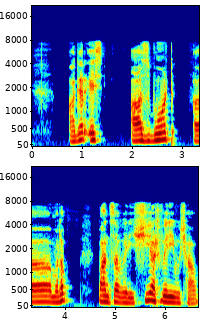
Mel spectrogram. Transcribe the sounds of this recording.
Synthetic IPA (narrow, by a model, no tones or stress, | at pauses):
ɐɡɐɾes | aːzboːʈʰ | mɐt̪lɐb̚ | pãːnsɐʋeɾiːɕiɐʈʰʋeɾiːʋut͡ʃʰaːw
